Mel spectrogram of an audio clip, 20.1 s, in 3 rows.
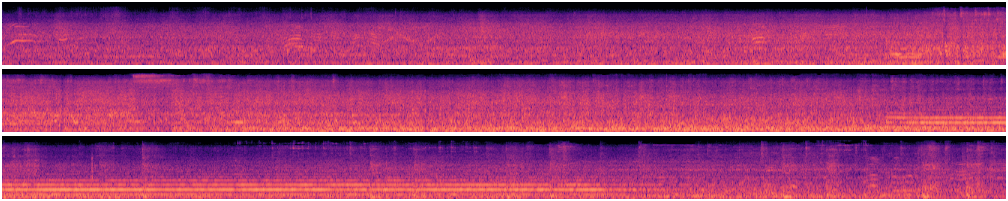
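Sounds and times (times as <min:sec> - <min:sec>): train coaches clattering over rails: 0:00.0 - 0:20.0
train horn long blast: 0:05.9 - 0:07.8, 0:12.5 - 0:17.9.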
